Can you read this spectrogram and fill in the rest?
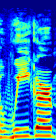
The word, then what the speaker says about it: Uyghur: Many of you have probably seen the name of these, the Uyghur Muslims is how I've heard it pronounced in multiple different places. It's spelled U-I-G-H-U-R-S or U-Y-G-H-U-R-S.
